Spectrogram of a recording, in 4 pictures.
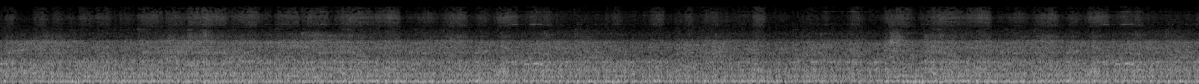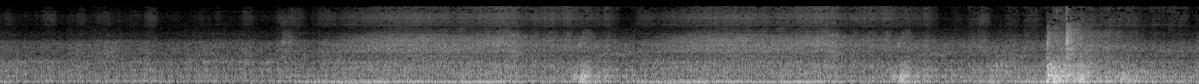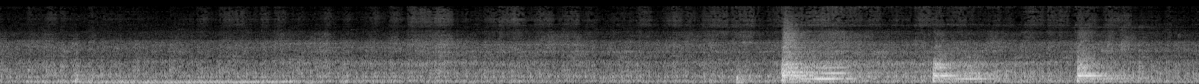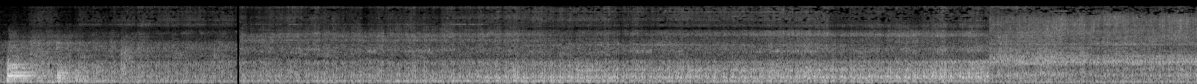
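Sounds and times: truck engine running: 0:00.0 - 0:47.9
sharp knocks: 0:17.7 - 0:18.2, 0:20.8 - 0:25.0, 0:31.0 - 0:38.4.

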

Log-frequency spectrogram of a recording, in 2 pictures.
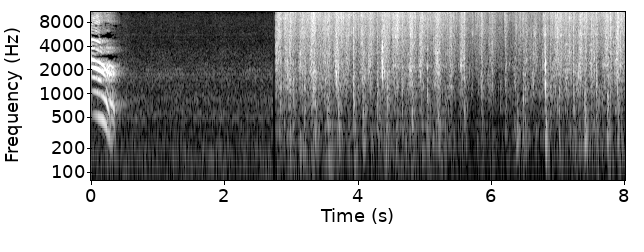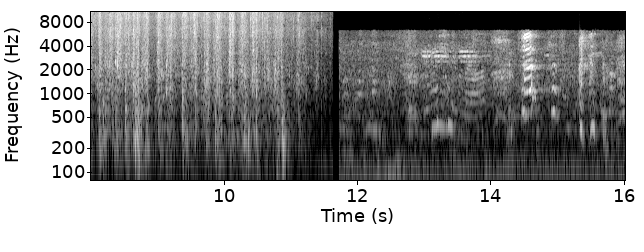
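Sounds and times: dog splashing water with paws: 0:02.8 - 0:11.7.

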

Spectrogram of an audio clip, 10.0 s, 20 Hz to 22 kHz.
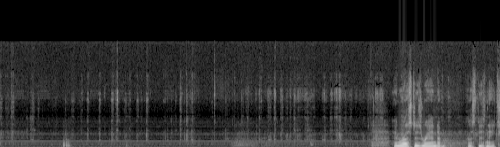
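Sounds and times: paintbrush clicks and scratches: 0:00.0 - 0:07.5.

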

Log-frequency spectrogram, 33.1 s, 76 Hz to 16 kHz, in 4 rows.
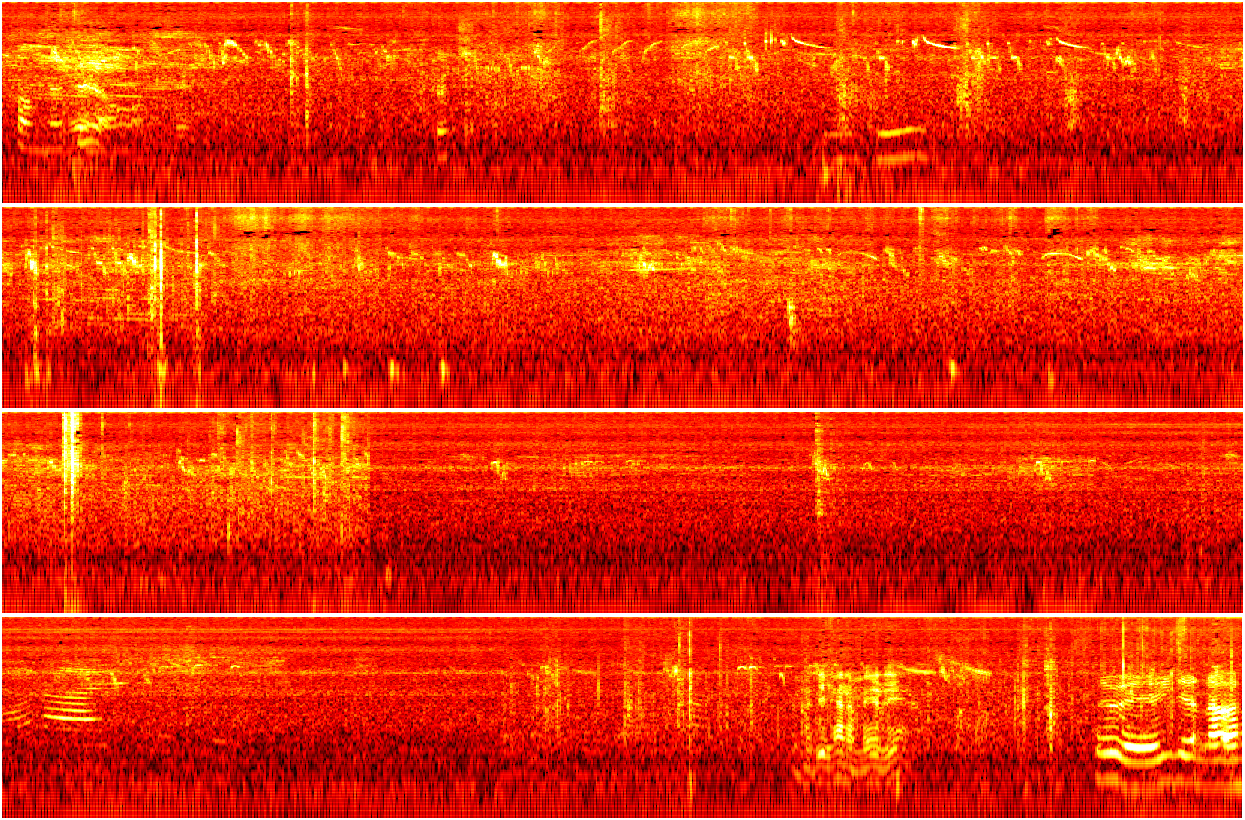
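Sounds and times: small birds chirping: 0:00.0 - 0:33.0
sharp click: 0:16.9 - 0:17.3.

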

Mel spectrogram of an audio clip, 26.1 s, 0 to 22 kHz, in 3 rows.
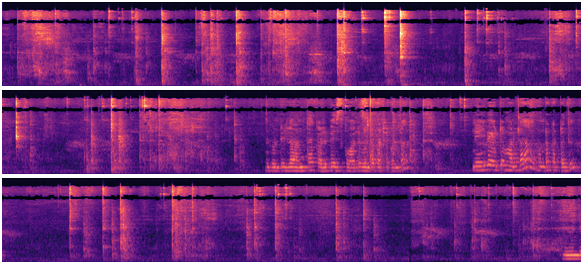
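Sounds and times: spoon scraping and clinking on pot: 0:00.0 - 0:12.6, 0:13.7 - 0:15.8, 0:18.4 - 0:22.9, 0:23.5 - 0:26.0.

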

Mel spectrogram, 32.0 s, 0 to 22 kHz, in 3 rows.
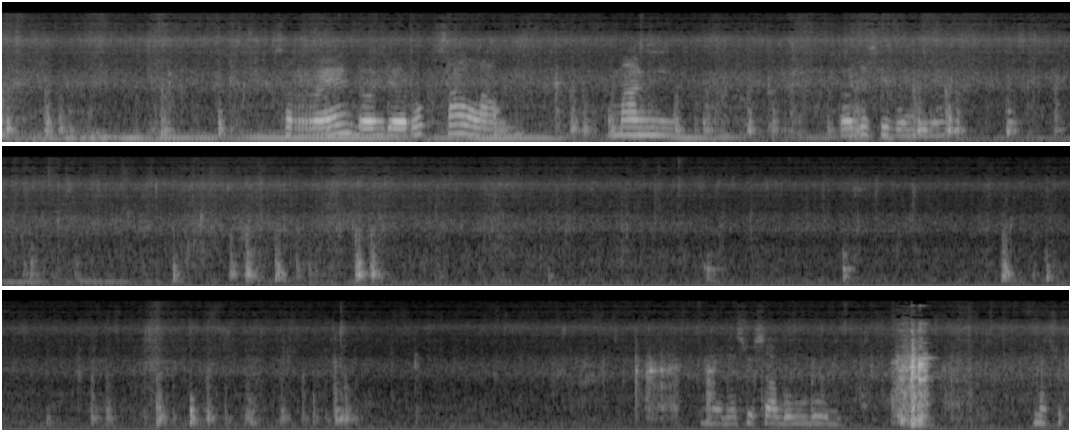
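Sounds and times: spatula scraping and knocking wok: 0:00.0 - 0:16.4, 0:20.6 - 0:25.0, 0:27.6 - 0:31.1
faint sizzle of frying: 0:00.0 - 0:32.0.

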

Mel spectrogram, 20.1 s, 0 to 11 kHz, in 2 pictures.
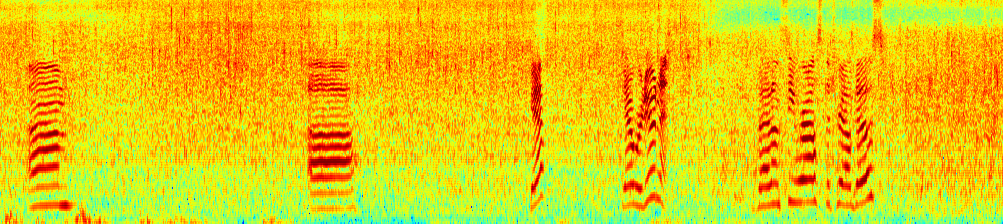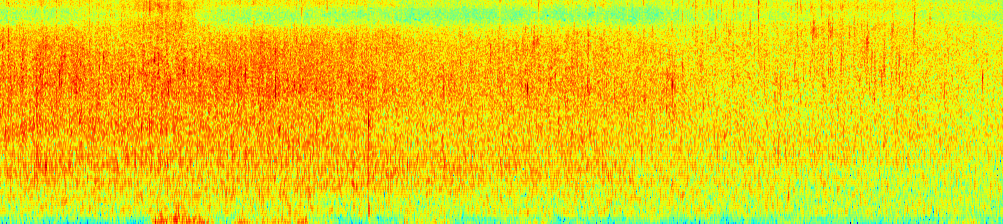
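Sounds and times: stream flowing over rocks: 0:00.0 - 0:20.0.

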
